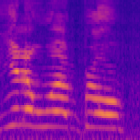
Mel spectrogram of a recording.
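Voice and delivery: high, very loud heckler's yell; mock a stranger's full-volume heckle; imitated yelling. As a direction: holler up at a painter on a ladder.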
